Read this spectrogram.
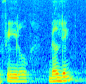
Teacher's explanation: The velarized L occurs word finally or when followed by a consonant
